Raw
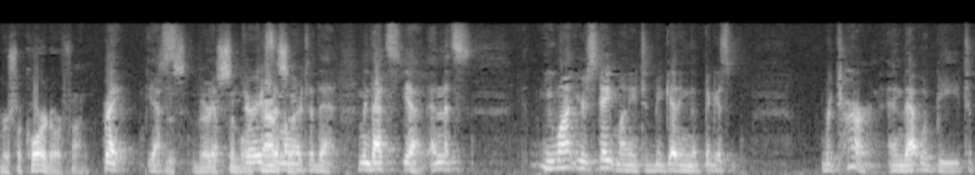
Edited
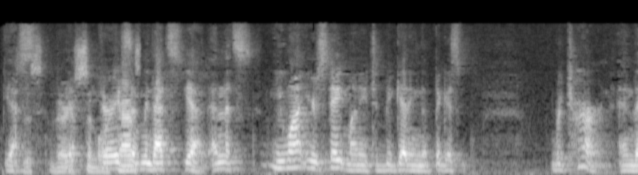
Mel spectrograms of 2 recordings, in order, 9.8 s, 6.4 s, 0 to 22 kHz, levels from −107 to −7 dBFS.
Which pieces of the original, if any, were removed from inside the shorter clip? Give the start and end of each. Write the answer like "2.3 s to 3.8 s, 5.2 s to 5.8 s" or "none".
2.8 s to 3.5 s, 4.8 s to 5.3 s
